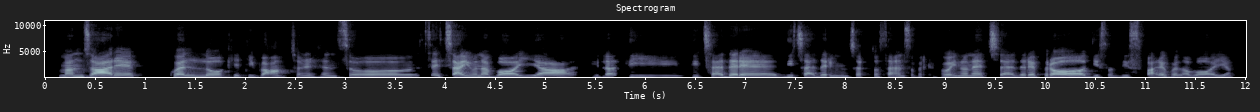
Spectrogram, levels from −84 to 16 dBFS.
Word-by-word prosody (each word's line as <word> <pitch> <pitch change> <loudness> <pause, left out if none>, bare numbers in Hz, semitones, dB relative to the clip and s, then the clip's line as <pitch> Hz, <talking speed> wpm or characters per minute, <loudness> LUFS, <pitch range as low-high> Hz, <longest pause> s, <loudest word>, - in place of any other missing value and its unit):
mangiare 220 +2 +6 0.2
quello 220 0 -1
che 220 -3 -15
ti 195 0 -15
va, 165 -2 0
cioè 200 - -13
nel 190 0 -9
senso 190 -1 -5 0.2
se 220 0 -6
c'hai 205 -1 +5
una 215 0 -1
voglia 200 -1 +3 0.2
di 205 - -24
la 195 0 -1
di 190 -3 -15
di 205 -1 -15
cedere 180 -2 +1
di 205 +2 -10
cedere 175 -2 -3
in 160 - -16
un 175 - -17
certo 180 +2 -9
senso, 180 -1 -6
perché 190 0 -21
poi 190 -1 -3
non 180 +1 -6
è 180 -1 0
cedere 180 +4 -2
però 185 +1 +5
di 195 +1 -11
soddisfare 180 -1 -5
quella 170 -4 -9
voglia. 160 0 -7
195 Hz, 165 wpm, -26 LUFS, 180-205 Hz, 0.2 s, mangiare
